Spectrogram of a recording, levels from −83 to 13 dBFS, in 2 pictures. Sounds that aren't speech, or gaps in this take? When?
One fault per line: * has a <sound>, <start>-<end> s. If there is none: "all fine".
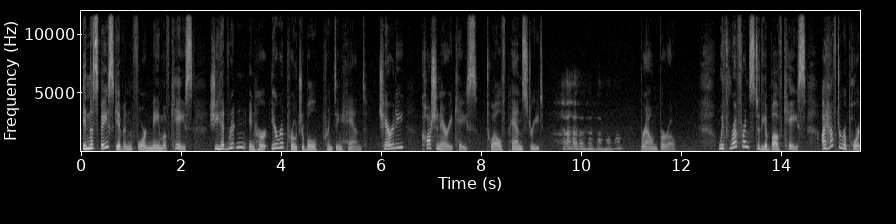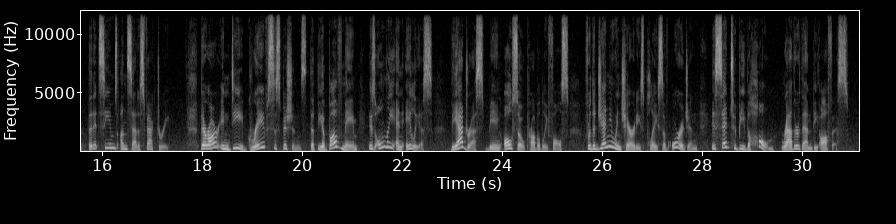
* has a laugh, 9.4-11.0 s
